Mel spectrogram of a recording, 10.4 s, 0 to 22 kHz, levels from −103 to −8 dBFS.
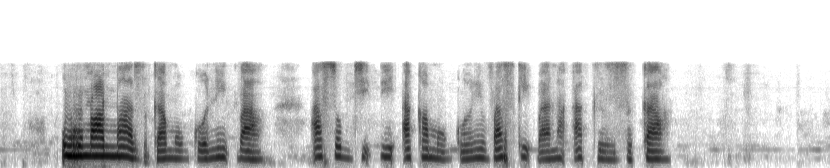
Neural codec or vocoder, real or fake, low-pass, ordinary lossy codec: codec, 24 kHz, 3 kbps, HILCodec; fake; 5.4 kHz; AAC, 48 kbps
